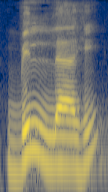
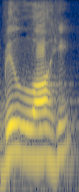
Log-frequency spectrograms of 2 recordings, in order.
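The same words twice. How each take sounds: First: The L sound is thin and light. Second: The L sound is heavy and full. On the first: The speaker calls it right. "ये सही है" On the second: The speaker calls it wrong. "ये गलत है"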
